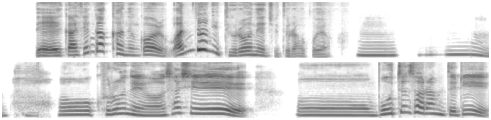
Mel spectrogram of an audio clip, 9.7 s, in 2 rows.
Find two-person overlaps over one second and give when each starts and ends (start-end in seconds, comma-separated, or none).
none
